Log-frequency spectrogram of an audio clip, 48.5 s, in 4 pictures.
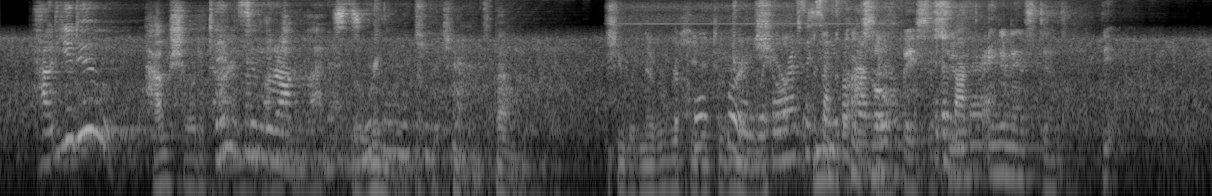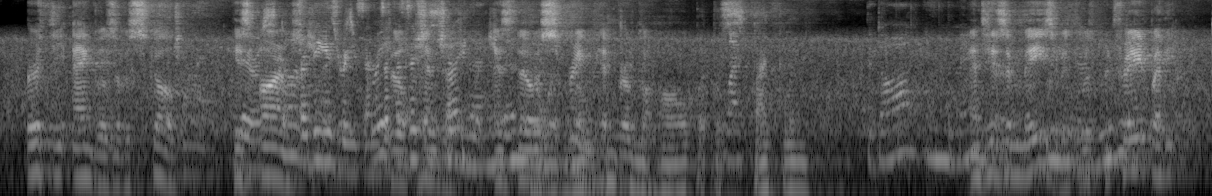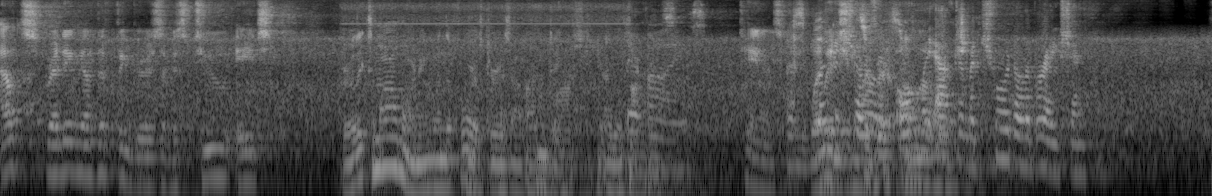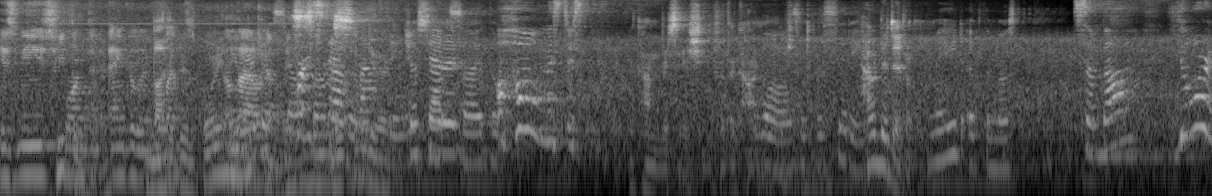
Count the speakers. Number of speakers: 8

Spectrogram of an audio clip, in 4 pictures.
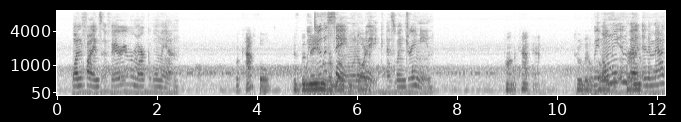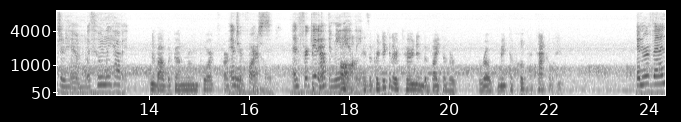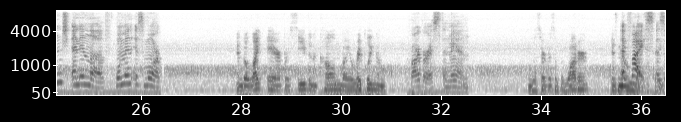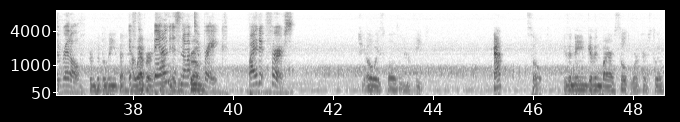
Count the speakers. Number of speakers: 2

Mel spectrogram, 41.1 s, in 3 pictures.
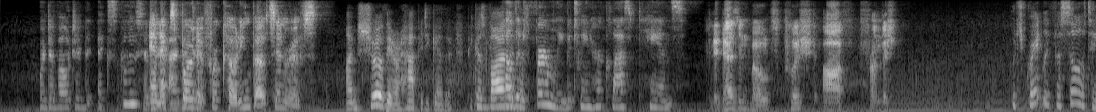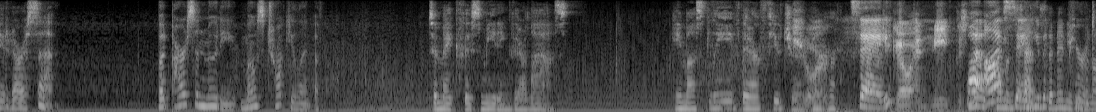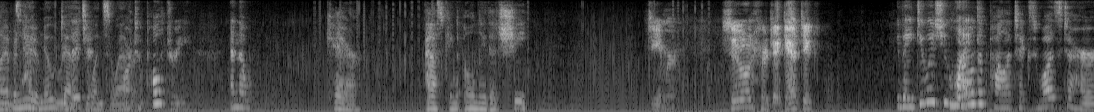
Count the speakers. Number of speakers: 8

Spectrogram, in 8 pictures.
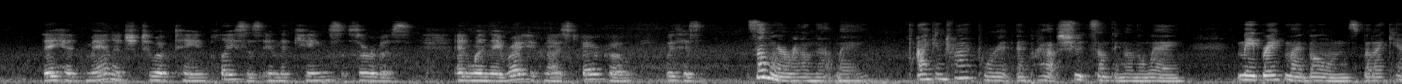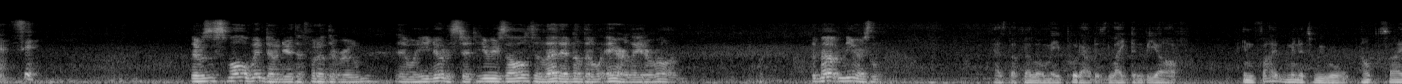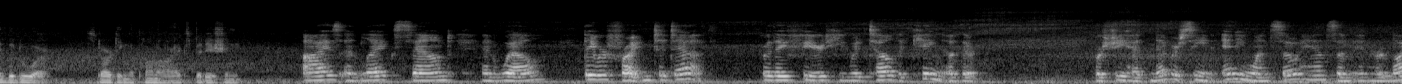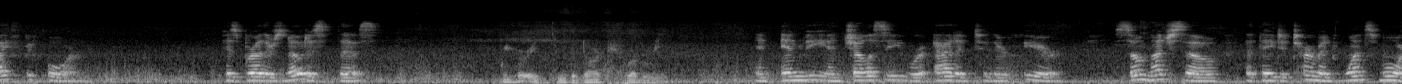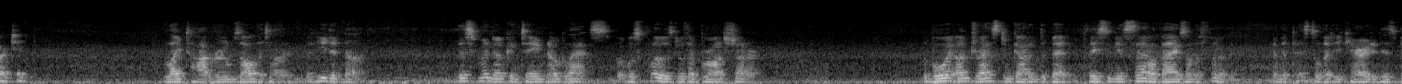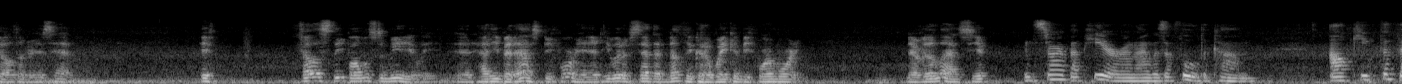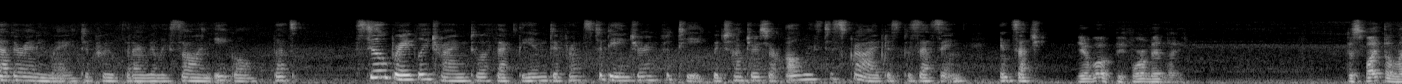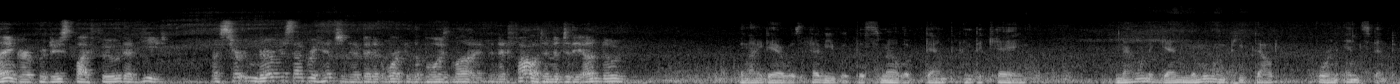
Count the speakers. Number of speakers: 4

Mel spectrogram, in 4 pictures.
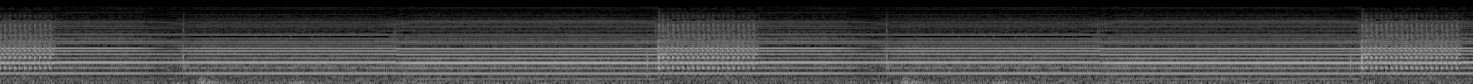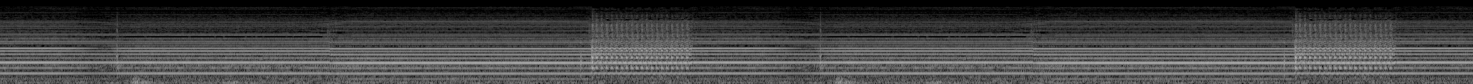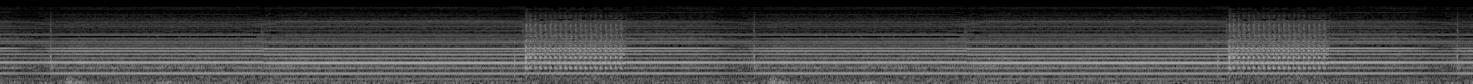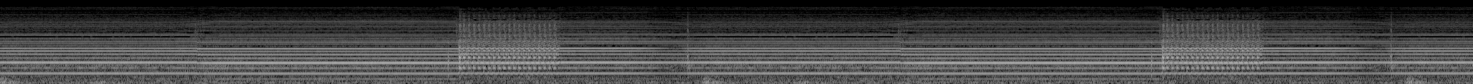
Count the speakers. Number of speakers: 0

